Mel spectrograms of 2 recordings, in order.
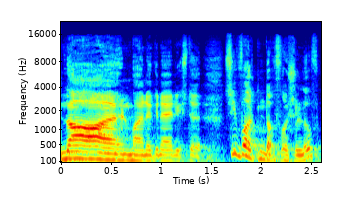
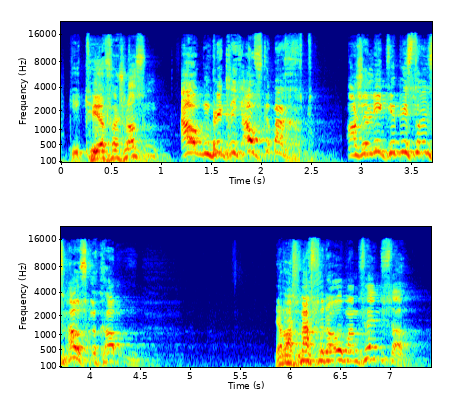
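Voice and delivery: higher, louder indignant shouting; loud outraged demands; angry shouting; 5 semitones higher, 5 dB louder than usual. Acted. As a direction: bellow up at the window. Locked-out husband shouts up.

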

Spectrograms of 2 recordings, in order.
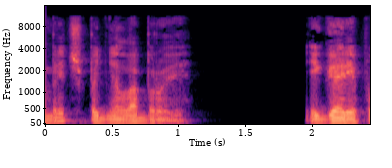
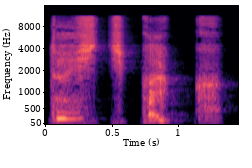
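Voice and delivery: high, softer, drawn-out question; taken aback; 12 semitones higher, 5 dB quieter, much slower than usual. A narrator's reading. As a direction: stretch out a disbelieving question. Professor reacts, taken aback. (протяжный, недоумённый вопрос)

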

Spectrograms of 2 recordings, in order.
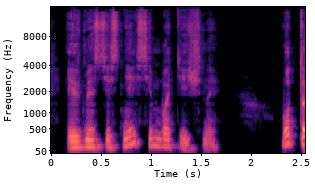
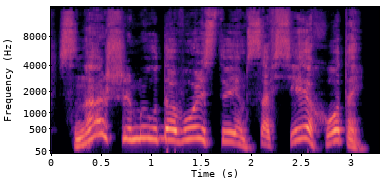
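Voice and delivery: much higher, fawning and eager; eager peasant; 14 semitones higher, 3 dB louder than usual. Acted. Peasant eagerly agreeing to guide the gentleman: high, fawning voice. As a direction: leap at the offer, voice way up. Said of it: "peasant eagerly accepts the job".

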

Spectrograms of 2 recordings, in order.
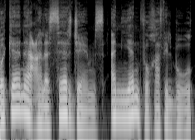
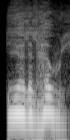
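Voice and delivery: horrified gasp; 5 semitones higher, 4 dB louder than usual. A narrator's reading. Narrator sees the monster rise.

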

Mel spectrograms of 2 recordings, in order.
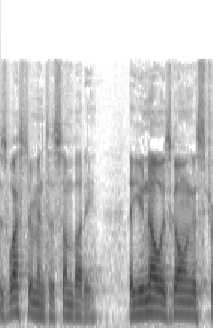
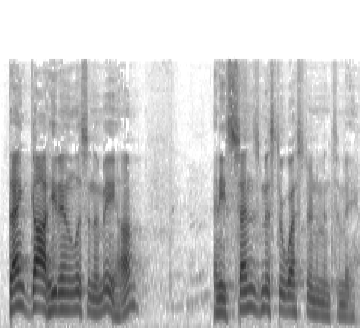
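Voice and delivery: ordinary talk

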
